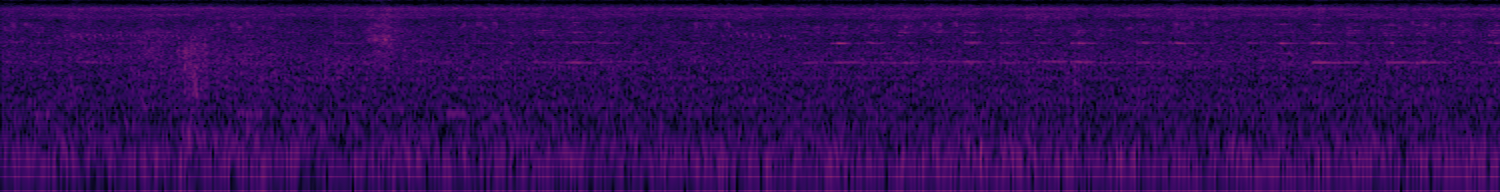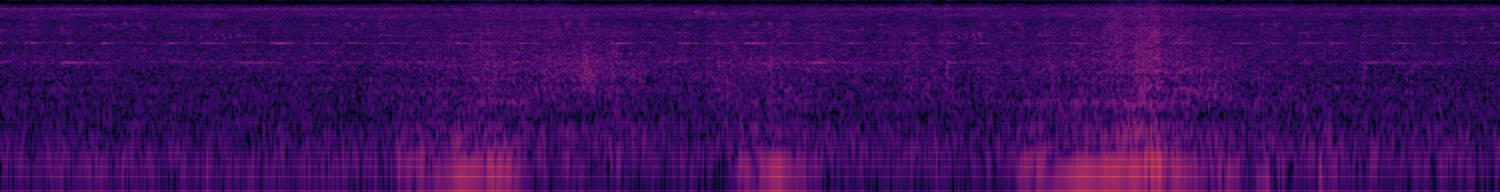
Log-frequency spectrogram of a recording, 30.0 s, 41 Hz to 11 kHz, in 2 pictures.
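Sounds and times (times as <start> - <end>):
insects chirping: 0.0 - 30.0
low rumble: 18.1 - 29.7.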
